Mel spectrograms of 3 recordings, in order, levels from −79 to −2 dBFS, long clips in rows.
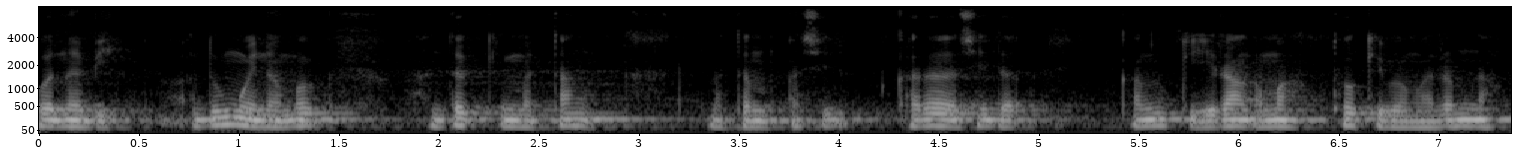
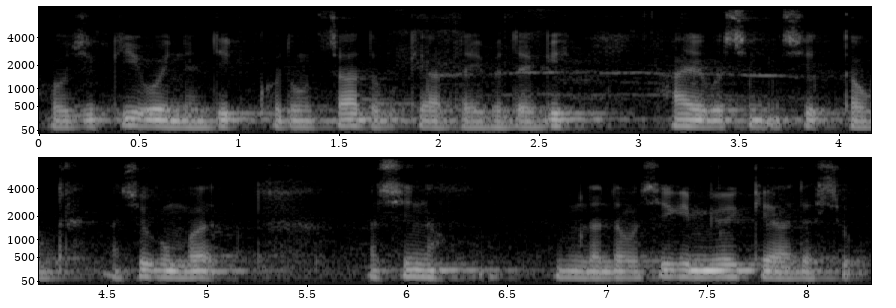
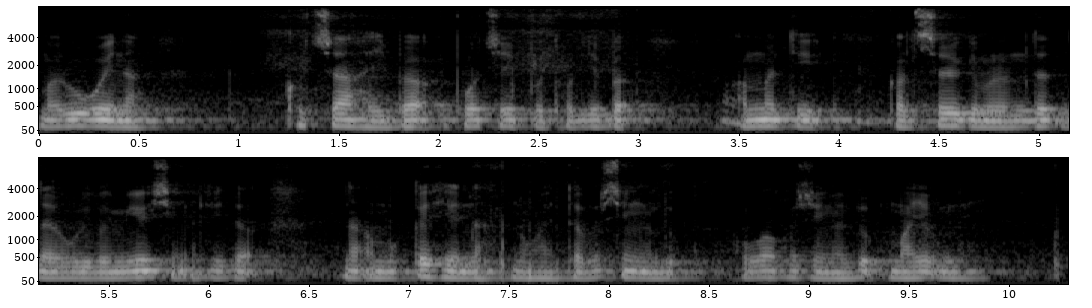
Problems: background sounds at intervals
